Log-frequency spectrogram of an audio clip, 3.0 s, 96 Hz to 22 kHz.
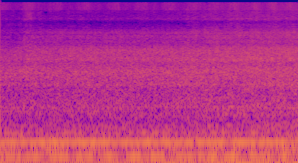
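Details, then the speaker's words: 2011 Ford F-150 5.0 V8, cold, after a crank/no-start fix: truck now starts but idles deep and lumpy with an uneven stumbling beat; codes for cylinders 5 and 6, misfire traced to an unplugged injector connector. "but but it the trick starts it runs like it has a misfire but at least the truck is starting now"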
